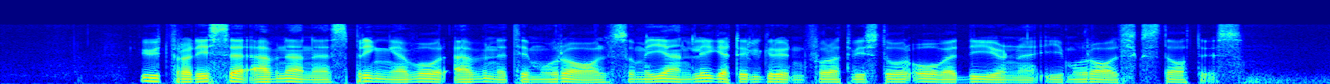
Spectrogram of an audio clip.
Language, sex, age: Norwegian, male, 28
